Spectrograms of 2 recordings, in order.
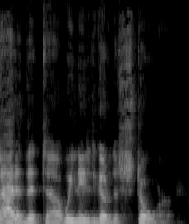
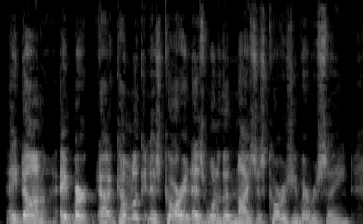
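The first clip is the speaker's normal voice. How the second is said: calling out; 8 semitones higher, 4 dB louder than usual. Retold or imitated. Mom calling relatives to car.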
